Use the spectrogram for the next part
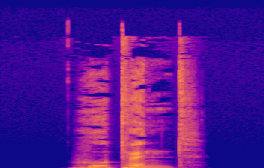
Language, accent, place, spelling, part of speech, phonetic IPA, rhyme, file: German, Germany, Berlin, hupend, verb, [ˈhuːpn̩t], -uːpn̩t, De-hupend.ogg
- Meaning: present participle of hupen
